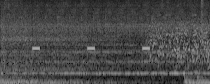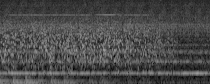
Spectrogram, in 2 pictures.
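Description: Documentary background score: a sustained electronic drone with four short high beeps about a second apart, then a low pulsing bass enters about four seconds in.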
